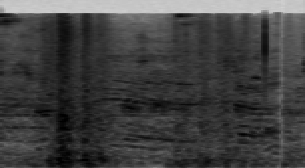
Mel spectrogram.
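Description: A trampoline bed thumps once as a gymnast lands on it, about half a second in. Indistinct voices echo in a large gym hall.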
